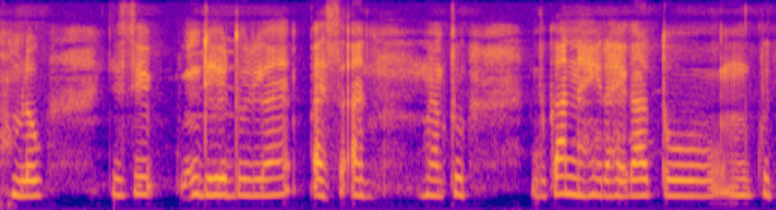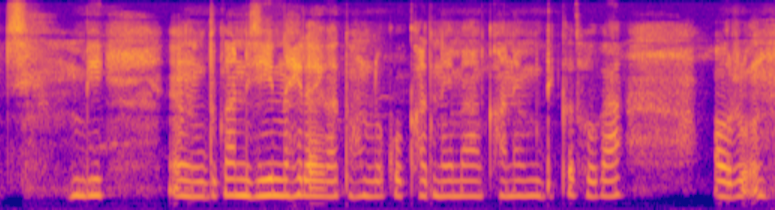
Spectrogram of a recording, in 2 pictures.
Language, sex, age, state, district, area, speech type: Hindi, female, 30-45, Uttar Pradesh, Chandauli, rural, spontaneous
